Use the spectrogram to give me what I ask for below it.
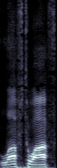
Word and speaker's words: Luftwaffe: through this video is the W in German does not make a W sound like it does in English, the W, you know, water or whatever.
